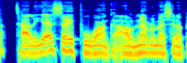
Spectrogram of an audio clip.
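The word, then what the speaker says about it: Taliese Fuaga: Can you pronounce the right tackle's name for me? I always butcher it. Tales Fanga. Tales Fuanga.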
